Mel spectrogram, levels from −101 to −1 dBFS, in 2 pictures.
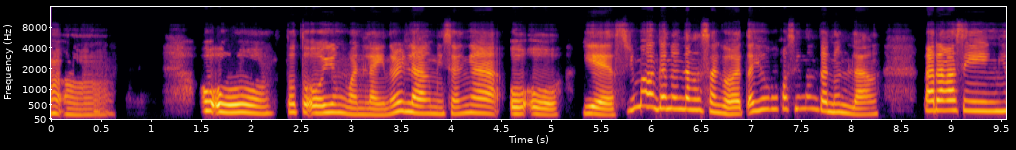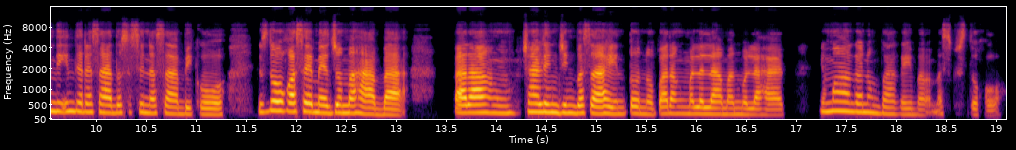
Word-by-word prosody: Oo. 195 -5 -5 1.2
Oo, 265 -3 +7 0.6
totoo 260 -2 +1
yung 255 -4 0
one-liner 195 +8 -1
lang, 225 -5 +2
minsan 215 +3 -5
nga, 230 -4 +1
"oo," 200 -3 +1 0.2
"yes," 205 - +2
yung 380 - -4
mga 430 -5 +2
ganun 370 -1 -1
lang 350 - +3
ang 310 - -5
sagot. 210 -6 +2
Ayoko 360 +6 -2
kasi 370 0 -5
ng 380 -1 -8
ganun 265 -7 0
lang 195 +2 -2 0.5
para 315 +1 +6
kasing 300 -2 -1
hindi 285 -1 -2
interesado 265 -4 -1
sa 250 - -11
sinasabi 230 -5 -4
ko. 190 -1 -4 0.3
Gusto 305 +3 +3
ko - - -7
kasi 280 -1 +3
medyo 245 0 0
mahaba, 200 -6 +1 0.5
parang 245 -1 +3
challenging 260 -3 +1
basahin 215 -3 +1
'to 220 -2 -3
'no, 195 -2 -8
parang 220 0 -3
malalaman 200 -2 -2
mo 190 - -7
lahat. 175 -2 -5 0.3
Yung 285 +1 -3
mga 290 -3 -1
ganong 245 -4 -5
bagay 195 -2 -9
ba 175 +2 -12
mas 260 - -15
gusto - - -13
ko. - - -16
235 Hz, 155 wpm, -20 LUFS, 205-275 Hz, 1.2 s, Oo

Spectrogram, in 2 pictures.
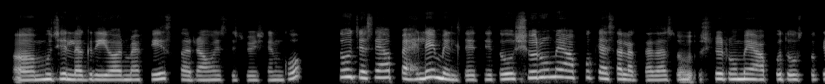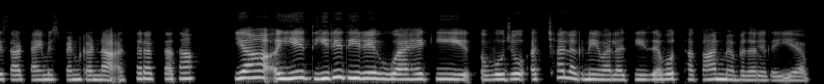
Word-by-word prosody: अ, 200 +1 0
मुझे 240 +2 +2
लग 220 -1 +1
रही 220 -1 0
है 215 - +1
और 215 0 0
मैं 215 - -2
फ़ेस 240 +4 -1
कर 205 -2 -3
रहा 205 0 -4
हूँ 210 +1 -4
इस 215 - -8
सिचुएशन 200 0 -8
को। 285 - -3 0.4
तो 340 +1 +3
जैसे 310 -1 0
आप 320 0 -2
पहले 260 +5 +3
मिलते 215 -7 +3
थे 225 - -3
तो 240 +2 +2
शुरू 310 +3 +2
में 350 - +2
आपको 310 -1 -3
कैसा 260 -4 -2
लगता 210 -3 -2
था? 210 +1 -1
श 115 - -4
शुरू 245 -2 +1
में 245 0 +5
आपको 225 0 -2
दोस्तों 225 -1 -5
के 235 +1 -4
साथ 220 -2 -4
टाइम 220 +2 -2
स्पेंड 225 0 -3
करना 215 -1 -1
अच्छा 220 +5 -6
लगता 255 0 -3
था? 270 +1 -1 0.4
या 305 +3 +4
ये 275 +4 +7
धीरे-धीरे 280 0 +5
हुआ 250 -2 +3
है 240 +1 +1
कि, 245 -1 0
वो 225 +2 +1
जो 245 +2 +2
अच्छा 235 +7 -4
लगने 240 -6 0
वाला 220 0 -2
चीज़ 225 +1 -4
है 235 - 0
वो 240 +2 +1
थकान 230 +1 -1
में 230 -3 +2
बदल 205 -1 -5
गई 190 -1 -8
है 95 -1 -5
अब? 95 - -10
235 Hz, 220 wpm, -22 LUFS, 215-260 Hz, 0.4 s, ये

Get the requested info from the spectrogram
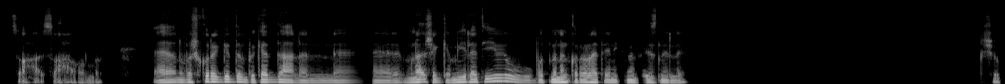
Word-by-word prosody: صح، - - -9
صح - - -11
والله. - - -13 0.6
آآ، 100 +3 +1
أنا 105 - -1
باشكرك 120 +5 +2
جدًا 125 0 +2
بجد 110 +1 +1
على 100 -3 +1
ال 90 0 -6 0.2
المناقشة 95 +5 0
الجميلة 105 +4 +2
دي، 135 +6 +2
وباتمنى 105 -4 +2
نكرّرها 110 -1 +3
تاني 105 -1 -1
كمان 100 -1 0
بإذن 100 0 -1
الله. 95 +2 -4 3.0
شك - - -9
105 Hz, 120 wpm, -26 LUFS, 95-110 Hz, 3.0 s, نكرّرها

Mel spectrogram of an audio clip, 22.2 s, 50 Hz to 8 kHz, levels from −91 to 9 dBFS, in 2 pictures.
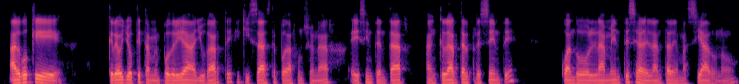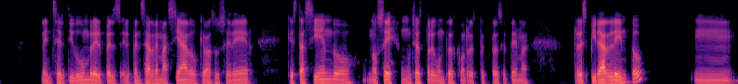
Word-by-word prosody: Algo 115 +6 +6
que, 110 -7 +4 0.7
creo 105 +1 +6
yo 110 0 +2
que - - 0
también 95 -2 -3
podría 100 0 +4
ayudarte, 95 +9 0
que 115 - -14
quizás 100 -1 +1
te - - -7
pueda 100 -1 -1
funcionar, 95 +2 -6 0.3
es 95 +3 -3
intentar 100 -3 0 0.3
anclarte 105 +3 +2
al 110 -1 -1
presente, 105 - -4 0.6
cuando 100 -2 +1
la 95 0 +1
mente 105 +4 -2
se 115 -1 -1
adelanta 95 +2 +1
demasiado, 90 -1 -2
¿no? 95 +11 -12 0.6
La 95 - -3
incertidumbre, 100 +3 0
el 100 -1 0
pers 95 -1 -2
el 100 -2 -6
pensar 100 0 -1
demasiado, 105 +1 0
¿qué - - -4
va 95 - +1
a - - -8
suceder, 105 +2 -3 0.5
qué - - -2
está - - +2
haciendo?, 110 -1 0
no 100 -1 -5
sé, 110 +1 +4
muchas 105 +2 -1
preguntas, 100 +2 -2
con 100 -1 -7
respecto 90 0 -7
a - - +1
ese - - -11
tema. 95 0 -5 0.7
Respirar 100 +2 +5
lento, 110 +4 +3 0.7
mm 100 -2 -4
100 Hz, 140 wpm, -26 LUFS, 95-105 Hz, 0.7 s, Algo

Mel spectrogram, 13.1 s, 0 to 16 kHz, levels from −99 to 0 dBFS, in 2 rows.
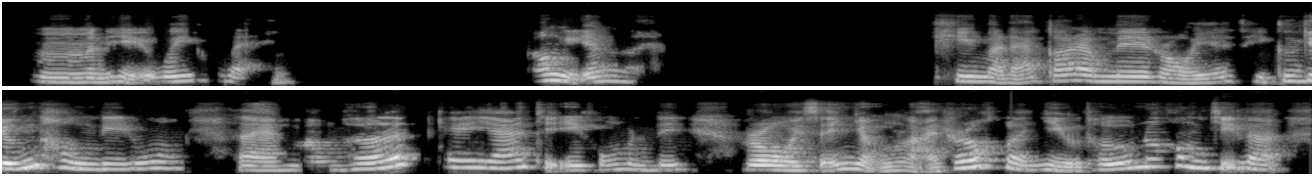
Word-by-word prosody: Ừm, 190 -4 -5
mình 190 0 -3
hiểu 210 - -3
ý 225 +2 +1
của 235 - -25
bạn. - - -13 1.2
Có 250 - -3
nghĩa 210 - 0
là 230 +1 -6 1.6
khi 225 - -2
mà 200 - -2
đã 165 +4 -7
có 240 +1 -3
đam 240 -4 -1
mê 215 -1 +1
rồi 170 -5 -4
á 195 - -7
thì 200 - -9
cứ 235 - -3
dấn 250 +6 +9
thân 245 -6 +1
đi, 230 0 -2
đúng 250 +2 -2
hông? 270 -1 -6 0.3
Làm 185 -1 -1
bằng 190 0 -10
hết 255 - +5 0.2
cái 300 -1 +1
giá 275 +1 +1
trị 410 - -2 0.2
của - - -7
mình 205 -4 -6
đi, 205 +1 -4 0.3
rồi 200 -3 +6
sẽ 185 - -1
nhận 230 -8 -1
lại 180 - -3
rất 305 +5 +5
là 240 - +3
nhiều 190 -5 -1
thứ. 225 +4 +4
Nó 335 +1 +1
không 320 -7 +2
chỉ - - 0
là, - - -2
225 Hz, 205 wpm, -23 LUFS, 195-255 Hz, 1.6 s, dấn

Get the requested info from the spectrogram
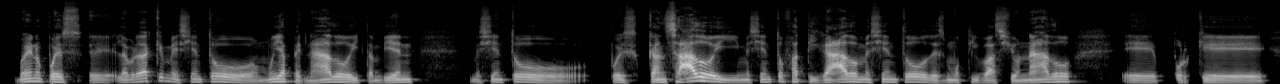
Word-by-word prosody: Bueno, 140 +2 -1
pues, 120 -3 -1
eh, 105 -1 -6
la 105 0 -4
verdad 130 +7 +1
que 165 - -6
me 130 -7 -6
siento 115 -4 -2
muy 110 +7 -1
apenado 110 +1 +1
y 100 - -2
también 105 +5 -3 0.5
me - - -11
siento, 105 -3 -3 0.2
pues, 105 -1 -4
cansado, 135 +8 +7
y 105 -4 -1
me 105 0 -4
siento 120 +4 -6
fatigado, 110 0 +3
me 120 -2 -3
siento 115 +1 -2
desmotivado. 100 +4 -2 0.5
Eh, 100 -1 -3
porque, 95 -3 -2
110 Hz, 115 wpm, -23 LUFS, 100-120 Hz, 0.5 s, cansado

